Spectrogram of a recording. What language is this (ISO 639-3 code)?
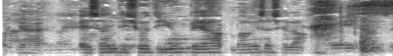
eus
